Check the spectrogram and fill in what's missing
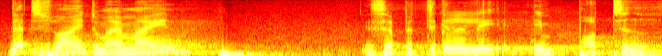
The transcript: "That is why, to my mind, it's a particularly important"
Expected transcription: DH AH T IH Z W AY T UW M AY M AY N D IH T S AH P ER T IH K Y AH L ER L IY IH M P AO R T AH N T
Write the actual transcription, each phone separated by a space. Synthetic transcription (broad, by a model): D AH T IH S W AY T UW M AY M AY N D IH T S AH P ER T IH K Y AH L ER L IY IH M P AO T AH N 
